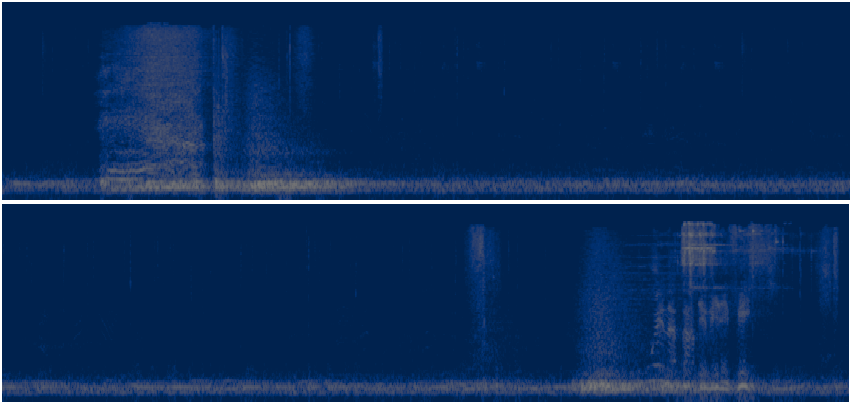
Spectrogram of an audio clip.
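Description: Video game sound effects burst out as cards are played.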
